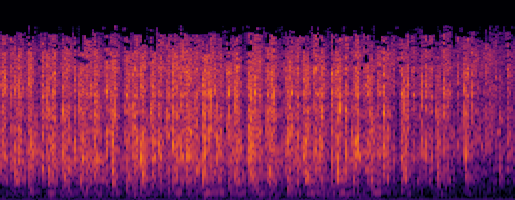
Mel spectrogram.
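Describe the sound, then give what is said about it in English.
A rapid, continuous clatter of galloping hooves from six white horses running wild and pulling a swaying silver carriage through a crowd-lined street, many overlapping beats drumming at a steady fast rhythm, loud and dense for the whole stretch with no voices. “Thundering hoofbeats echo through the crowd-lined street as the six white horses, suddenly gone wild, carry the swaying silver carriage to almost certain doom”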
